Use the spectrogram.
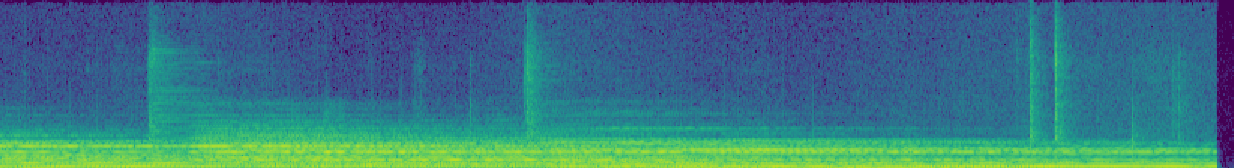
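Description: Guitar tones pass through a Space Station effects pedal, washing into a dense, sustained ambient drone with layered echoing harmonics and a few sharper plucked attacks, loud and continuous without voices.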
